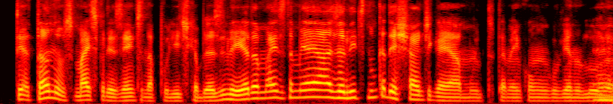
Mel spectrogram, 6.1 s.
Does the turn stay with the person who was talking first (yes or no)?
no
